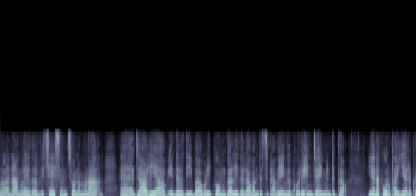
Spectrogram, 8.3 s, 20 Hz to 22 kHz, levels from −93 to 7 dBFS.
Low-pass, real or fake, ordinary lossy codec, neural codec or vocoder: 7.2 kHz; fake; none; codec, 16 kHz in and 24 kHz out, 0.6 kbps, FocalCodec, streaming, 2048 codes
